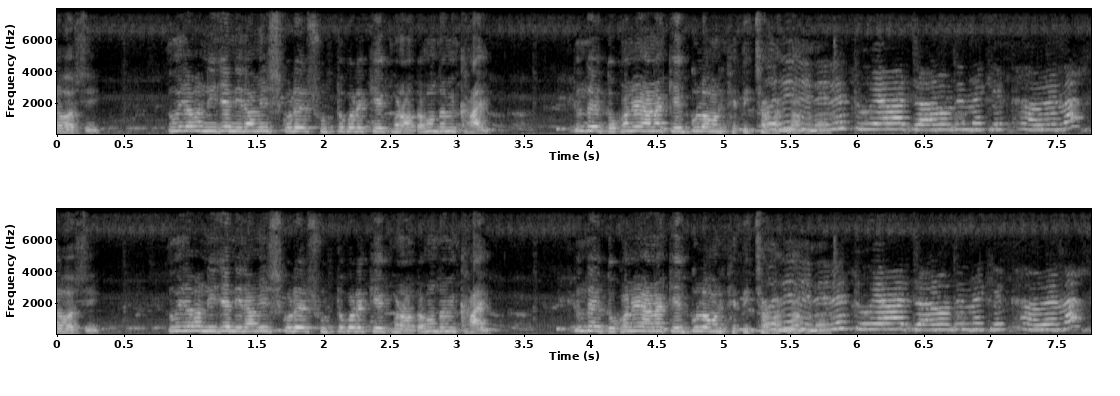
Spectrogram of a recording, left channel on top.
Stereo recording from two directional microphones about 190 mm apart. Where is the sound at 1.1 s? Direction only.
30° left (ahead or behind).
